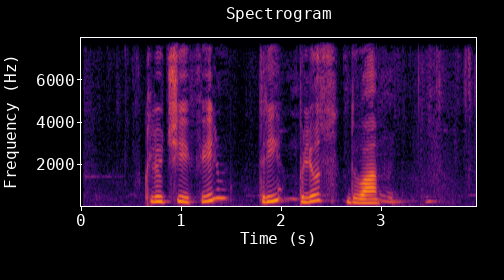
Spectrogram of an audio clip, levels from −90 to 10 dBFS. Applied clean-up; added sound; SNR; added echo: none; none; none; none.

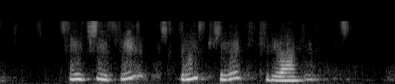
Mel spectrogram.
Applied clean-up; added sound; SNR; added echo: neural separator model SepFormer DNS4.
